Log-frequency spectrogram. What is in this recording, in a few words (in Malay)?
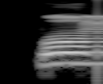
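"bumi", Malay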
